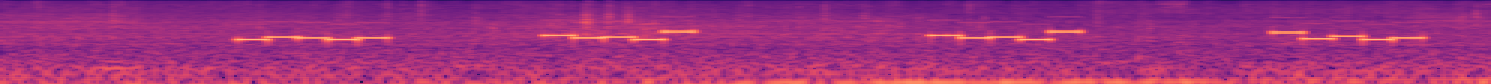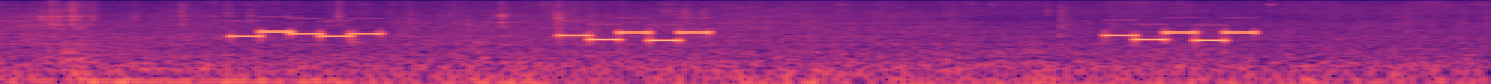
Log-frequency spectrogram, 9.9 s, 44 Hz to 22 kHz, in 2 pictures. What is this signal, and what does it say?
Five-tone selective call (CCIR), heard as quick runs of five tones, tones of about 100 ms, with street noise. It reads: 25424 74522 74522 03624 66969 72010 72010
